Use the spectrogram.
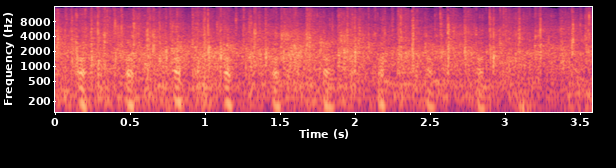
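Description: An audience applauds together, a steady wash of many hands clapping that stays full and even for the whole stretch, with a few voices faintly mixed in.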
